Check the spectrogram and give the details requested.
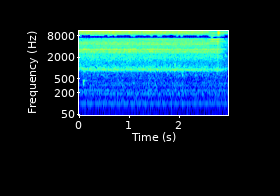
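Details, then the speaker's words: Yuwell 7E-A portable phlegm suction machine switched on, suctioning water into canister through cannula: steady mechanical hum and whir of the pump with airflow noise; normal suction device operation. "Now we are switching on the device. You can see the head start suctioning. You can adjust the flow and see canister has started water filling."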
